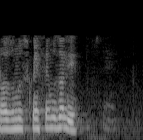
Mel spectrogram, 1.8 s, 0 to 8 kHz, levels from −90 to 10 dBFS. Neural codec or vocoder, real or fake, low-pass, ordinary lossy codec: none; real; 7.2 kHz; AAC, 16 kbps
